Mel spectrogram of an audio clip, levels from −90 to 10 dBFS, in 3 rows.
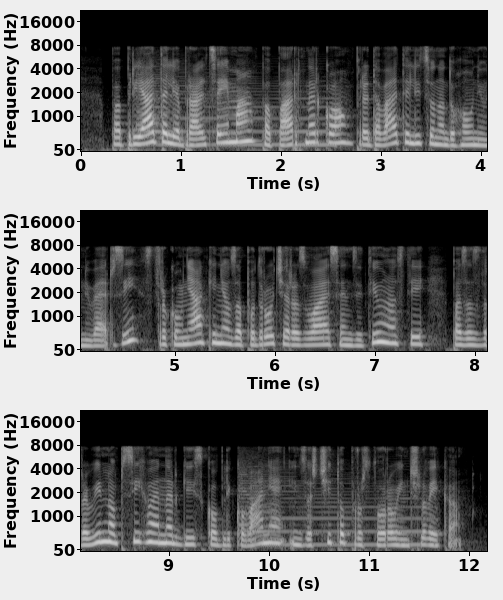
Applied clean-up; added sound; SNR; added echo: none; Electric guitar; 16 dB; none.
